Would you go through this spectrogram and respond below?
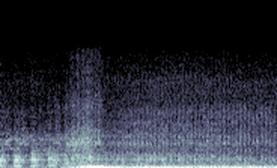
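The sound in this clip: Car engine while driving: a steady, low, mid-pitched rumble that rises slightly in strength after a brief opening and then holds constant, with no voices.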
